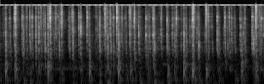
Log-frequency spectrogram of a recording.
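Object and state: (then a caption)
Plastic mechanical keyboard being typed on. Fingertips type continuously on a beige plastic full-size Apple Extended Keyboard II, pressing hollow plastic keycaps over mechanical switches. A steady, rapid stream of short, bright clacks and taps, each dying away almost instantly, with a faint low rumble beneath.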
